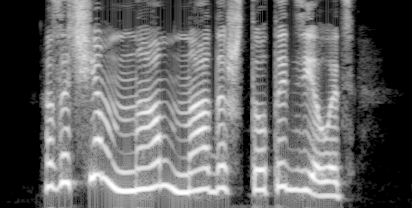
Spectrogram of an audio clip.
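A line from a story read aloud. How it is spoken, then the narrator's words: Irritated question. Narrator (Russian): раздраженно спросила одна из девушек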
